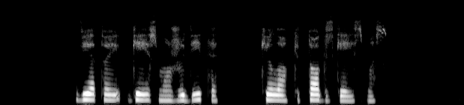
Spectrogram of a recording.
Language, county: Lithuanian, Alytus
